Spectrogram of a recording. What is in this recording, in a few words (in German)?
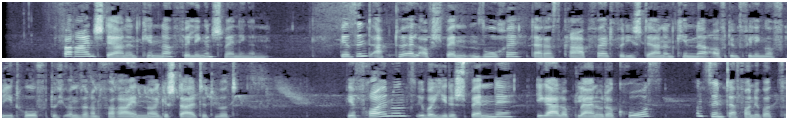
Radiowerbung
